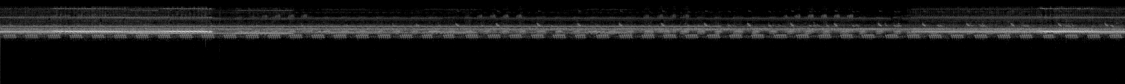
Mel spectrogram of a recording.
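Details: A group of bell crickets in grassland gives high, clear ringing bell-like bursts at the start and end. Between them runs a long stretch of softer, rapidly pulsed trilling from many singers, with faint rippling notes above.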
